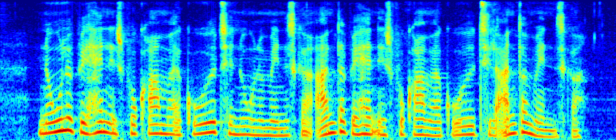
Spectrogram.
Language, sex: Danish, female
